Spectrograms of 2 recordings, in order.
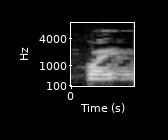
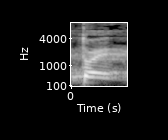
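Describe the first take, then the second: First: The word begins with an h sound. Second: The word begins with a t sound. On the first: This is the southern regional reading. "Còn miền Nam á, đọc chữ này là gì? Phiên âm là chữ chữ huệ" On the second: This is the northern regional reading. "miền Bắc chúng ta đọc là tuệ"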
